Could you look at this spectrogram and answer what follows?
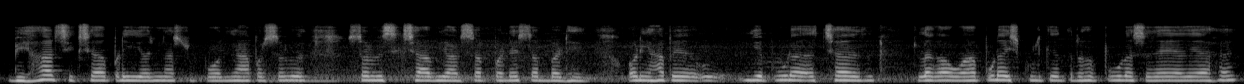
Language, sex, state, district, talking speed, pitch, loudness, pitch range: Hindi, male, Bihar, Supaul, 145 wpm, 185 Hz, -27 LUFS, 180-190 Hz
